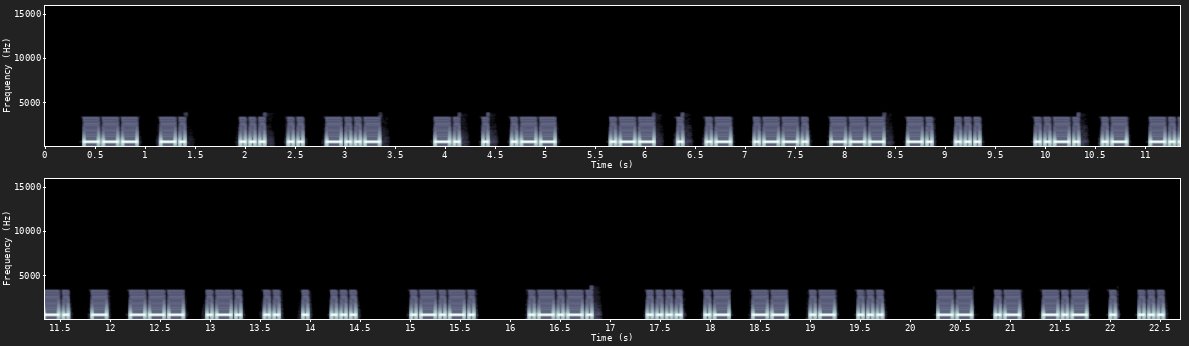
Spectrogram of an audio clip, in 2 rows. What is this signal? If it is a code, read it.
Morse code, heard as a keyed tone, about 25 wpm, spaced as for 20 wpm, 550 Hz. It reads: ON SIX NEW WEAPONS FACTORIES <AR> <AR> HAMAS MAKES
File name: podcast / News headlines-1x-25x20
